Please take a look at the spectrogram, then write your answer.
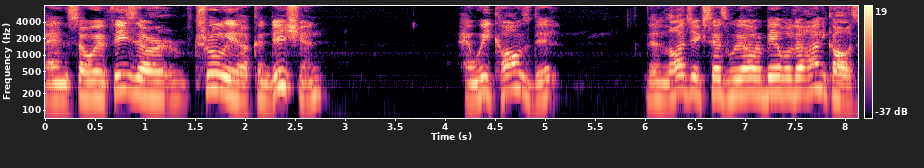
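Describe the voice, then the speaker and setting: With a Southern US accent, a man talks at a moderate pace in a high pitch with ordinary pitch variation and long, frequent pauses. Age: 80s+. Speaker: gardening youtuber. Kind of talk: tutorial. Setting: outdoors.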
